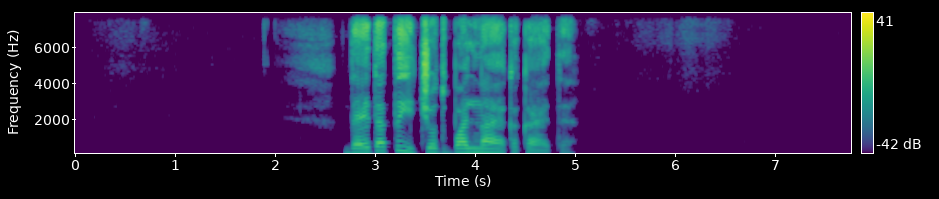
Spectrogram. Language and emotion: Russian, angry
